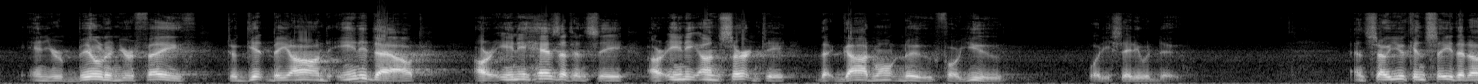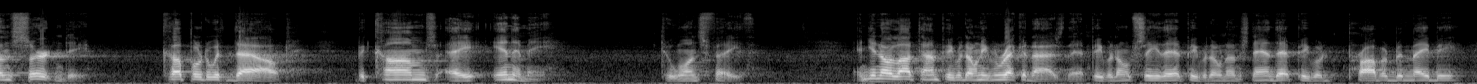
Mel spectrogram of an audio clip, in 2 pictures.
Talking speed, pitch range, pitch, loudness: 135 wpm, 100-120 Hz, 110 Hz, -16 LUFS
